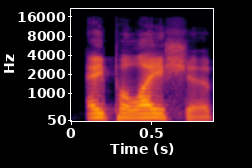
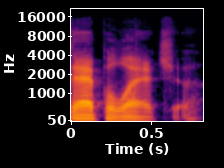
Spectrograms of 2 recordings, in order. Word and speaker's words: Appalachia: And then you just say, "Okay, well, you take an apple and you throw an apple at you." That's Appalachia.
